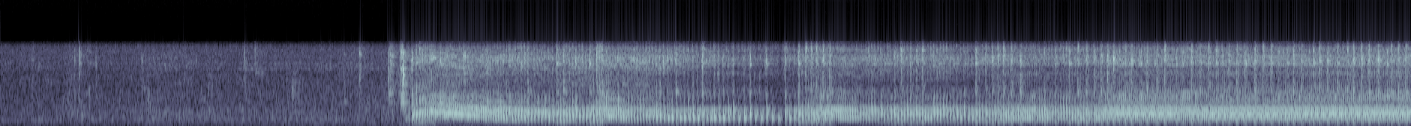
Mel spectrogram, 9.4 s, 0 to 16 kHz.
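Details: Stihl 038 Magnum chainsaw, fully assembled, idle target about 3,000 rpm: fires up then pitch sags and recovers in an uneven, blubbery idle that nearly dies, needles backed out too far; low-speed mixture far too rich, about 2,900 rpm.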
